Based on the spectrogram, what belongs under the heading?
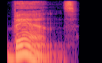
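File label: "bans", British English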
